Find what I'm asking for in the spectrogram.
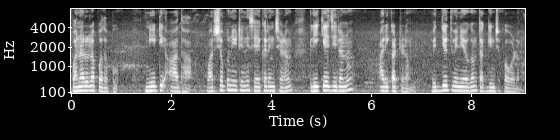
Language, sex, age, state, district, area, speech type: Telugu, male, 18-30, Telangana, Mulugu, urban, spontaneous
